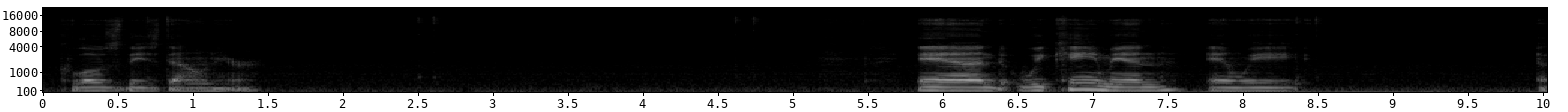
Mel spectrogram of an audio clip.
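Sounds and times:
computer mouse clicks: 2.5s - 2.7s, 4.6s - 4.9s.

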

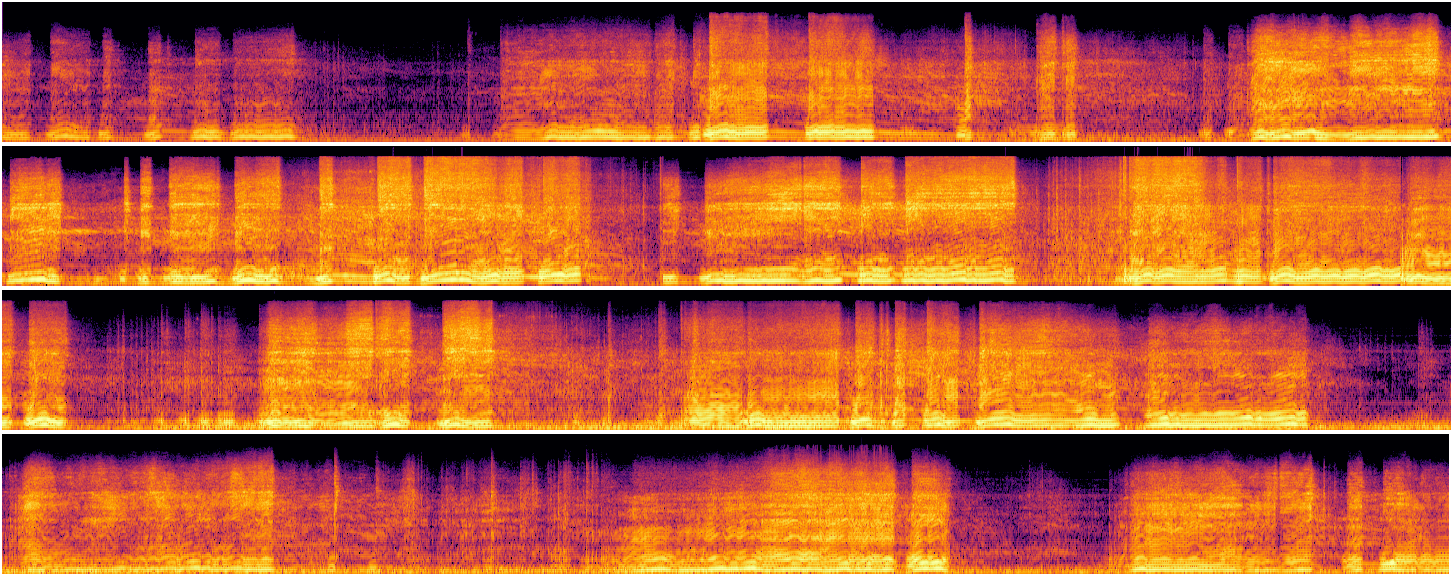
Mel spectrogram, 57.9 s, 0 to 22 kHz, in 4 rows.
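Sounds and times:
two-stroke motorcycle engine revving: 0.0s - 57.9s.

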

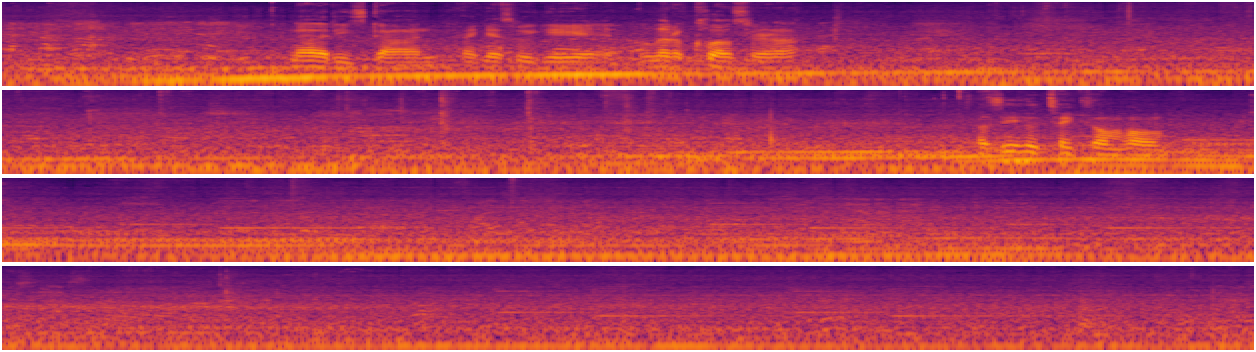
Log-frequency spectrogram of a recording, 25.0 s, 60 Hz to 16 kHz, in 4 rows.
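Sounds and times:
idling fire engine rumble: 2.3s - 25.0s.

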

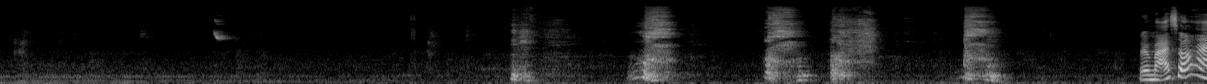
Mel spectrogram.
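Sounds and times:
person coughing: 5.1s - 5.5s, 6.3s - 6.9s, 7.6s - 8.8s, 9.6s - 10.2s.

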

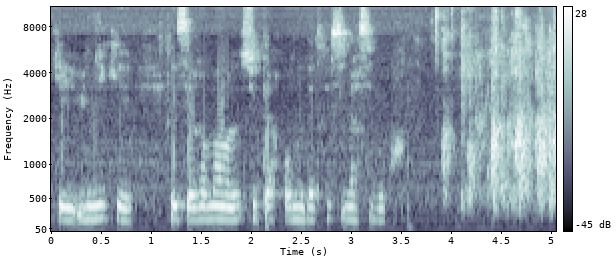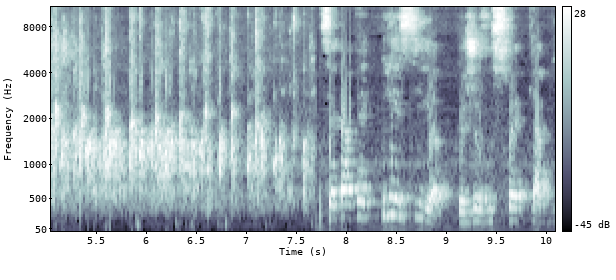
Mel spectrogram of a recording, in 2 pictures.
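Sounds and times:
audience applauding: 3.9s - 7.7s.

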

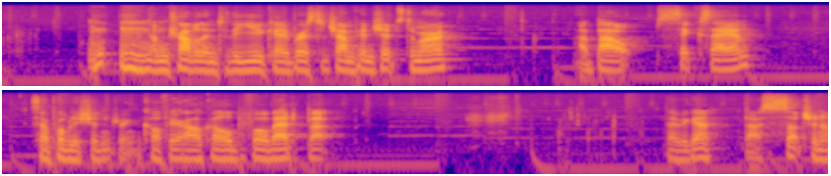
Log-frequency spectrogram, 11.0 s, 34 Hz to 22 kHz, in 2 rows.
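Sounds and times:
faint background music: 0.0s - 11.0s
soft slurp from a glass: 8.6s - 9.8s.

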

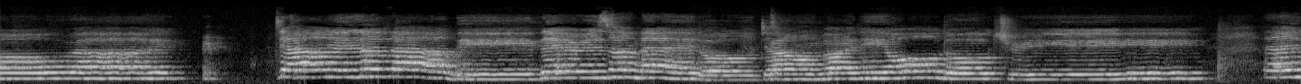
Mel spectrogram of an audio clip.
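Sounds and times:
girls singing a cappella: 0.0s - 2.2s, 2.8s - 13.0s.

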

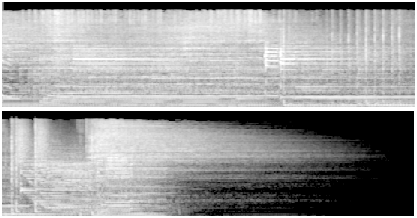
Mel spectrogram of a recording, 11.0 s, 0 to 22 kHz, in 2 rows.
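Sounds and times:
electric guitar chord: 0.0s - 8.1s
cymbal crash: 0.0s - 10.3s.

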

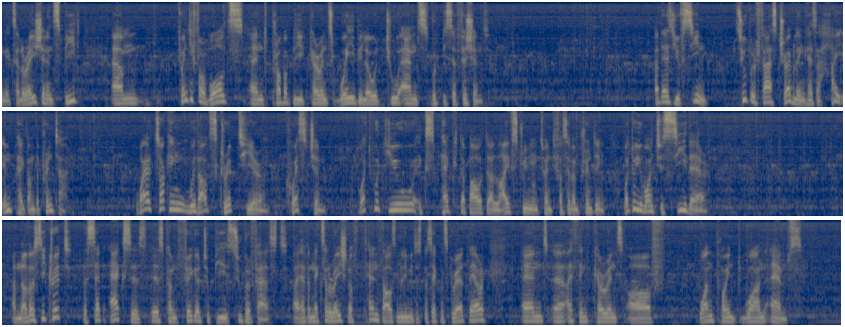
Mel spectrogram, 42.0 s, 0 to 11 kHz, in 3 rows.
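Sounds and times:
voiceover speech: 0.0s - 8.2s, 10.9s - 15.2s, 16.2s - 19.4s, 20.0s - 25.8s, 28.2s - 36.1s, 36.7s - 39.1s, 39.7s - 41.4s
three d printer fans hissing: 0.0s - 42.0s.

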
